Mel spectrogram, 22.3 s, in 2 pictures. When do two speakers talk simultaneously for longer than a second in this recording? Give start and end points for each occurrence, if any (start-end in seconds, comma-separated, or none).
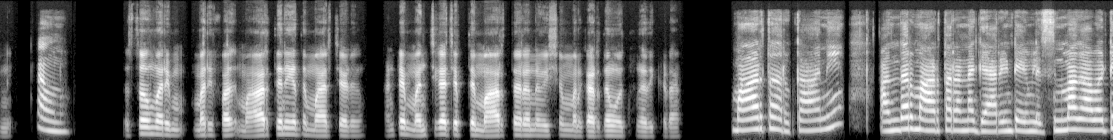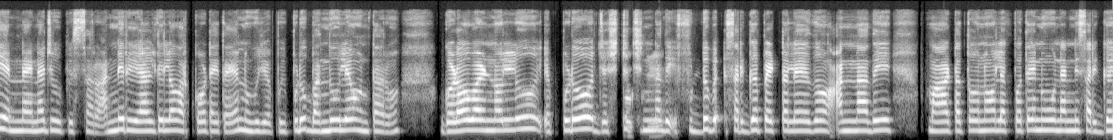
none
